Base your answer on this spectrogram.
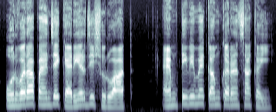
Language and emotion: Sindhi, neutral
